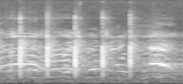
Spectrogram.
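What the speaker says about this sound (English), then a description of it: "Both benches trying to cheer their respective teammates on." Baseball bench players clapping at a varsity high school game: five sharp, evenly spaced claps about a quarter second apart, fairly close, followed by a brief shout.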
